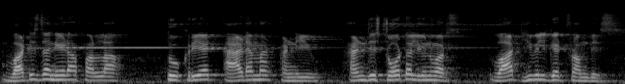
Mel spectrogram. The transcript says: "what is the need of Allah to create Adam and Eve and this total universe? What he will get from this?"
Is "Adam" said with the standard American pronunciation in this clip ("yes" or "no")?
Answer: yes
